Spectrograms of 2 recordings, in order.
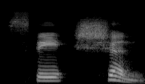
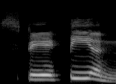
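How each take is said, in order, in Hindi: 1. बीच का 'ti' sh की आवाज़ से बोला जाता है। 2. बीच का 'ti' t की आवाज़ से बोला जाता है। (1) "उसका साउंड श होगा" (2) "नहीं"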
